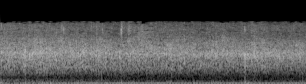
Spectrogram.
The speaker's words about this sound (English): Those who are clapping, may the riches locate you.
